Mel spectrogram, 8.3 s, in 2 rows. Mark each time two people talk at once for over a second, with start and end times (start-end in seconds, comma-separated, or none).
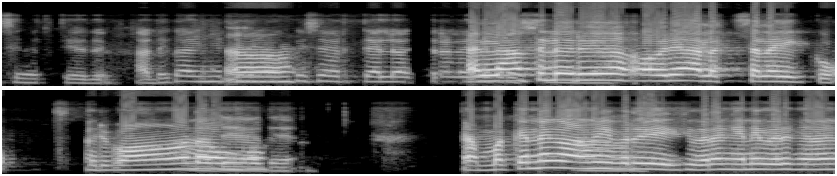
none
